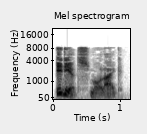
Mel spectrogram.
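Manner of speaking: plain reading voice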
